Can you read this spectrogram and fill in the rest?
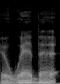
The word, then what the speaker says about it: Ouèbe: Le web s'écrit O-U-E-B-E, donc web à la française.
